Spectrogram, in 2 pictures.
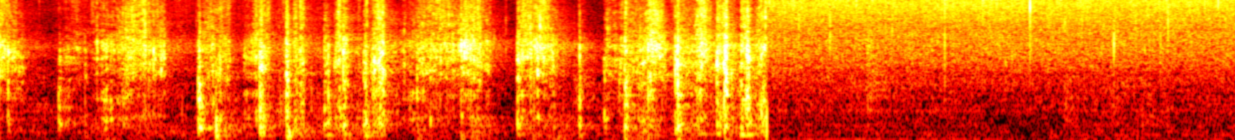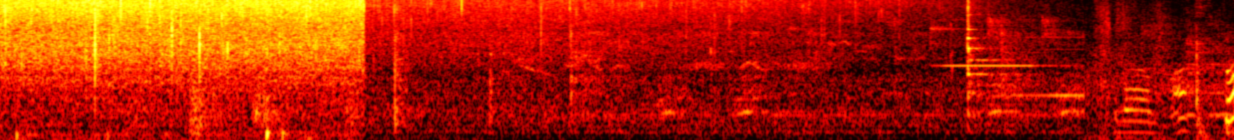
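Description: A wire whisk beating pancake batter in a plastic bowl, with rapid clattering strokes. About four seconds in, pancakes start sizzling in a nonstick frying pan; the sizzle cuts off suddenly about eight seconds in.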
